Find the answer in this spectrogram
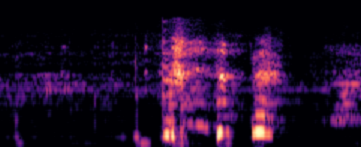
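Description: Near quiet for about a second, then a person's voice in three short bursts of sound with no clear words.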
